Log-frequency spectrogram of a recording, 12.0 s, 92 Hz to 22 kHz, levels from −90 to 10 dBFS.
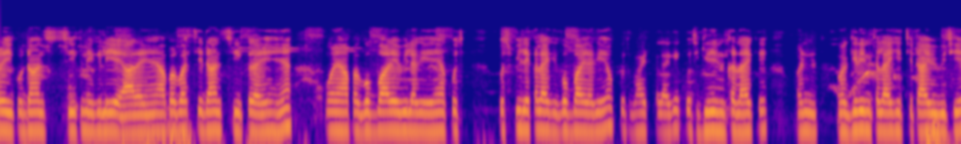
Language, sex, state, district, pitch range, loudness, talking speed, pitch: Hindi, male, Chhattisgarh, Rajnandgaon, 150-160 Hz, -19 LUFS, 220 wpm, 155 Hz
